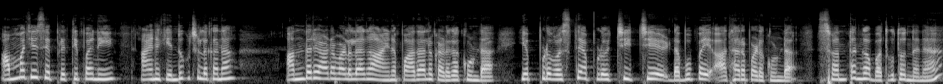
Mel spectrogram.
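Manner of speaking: plain reading voice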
